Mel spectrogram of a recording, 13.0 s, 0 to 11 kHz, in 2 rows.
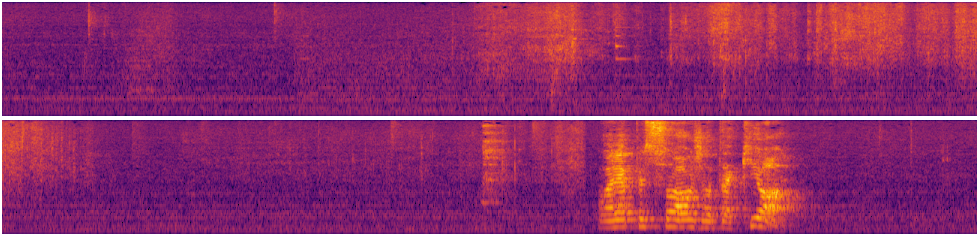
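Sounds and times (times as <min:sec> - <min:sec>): steady low hum: 0:00.0 - 0:13.0
paper napkin rubbing on bowl: 0:03.2 - 0:07.1.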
